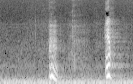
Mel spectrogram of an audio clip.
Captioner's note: clears throat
